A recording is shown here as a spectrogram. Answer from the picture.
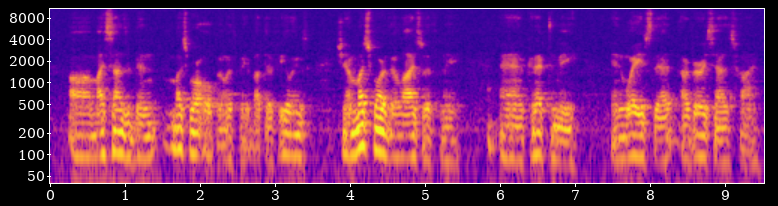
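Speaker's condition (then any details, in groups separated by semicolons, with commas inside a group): ALS; about a year since diagnosis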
